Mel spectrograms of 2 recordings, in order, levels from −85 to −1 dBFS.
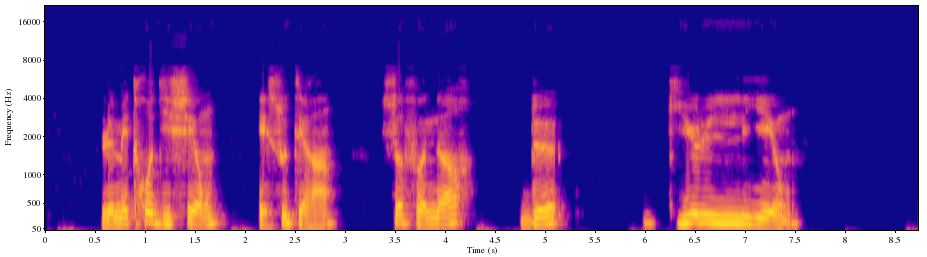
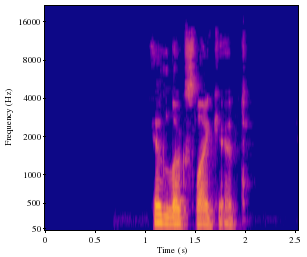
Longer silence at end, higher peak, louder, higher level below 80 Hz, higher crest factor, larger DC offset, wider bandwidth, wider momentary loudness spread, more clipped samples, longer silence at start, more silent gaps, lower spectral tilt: first, 1.2 s vs 0.55 s; first, -2 dBFS vs -6 dBFS; first, -13 LUFS vs -24 LUFS; first, -48 dBFS vs -64 dBFS; second, 14 dB vs 22 dB; neither; second, 6.6 kHz vs 14.5 kHz; about the same, 16 LU vs 14 LU; neither; second, 0.55 s vs 1.1 s; neither; first, -8 dB/octave vs -6 dB/octave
